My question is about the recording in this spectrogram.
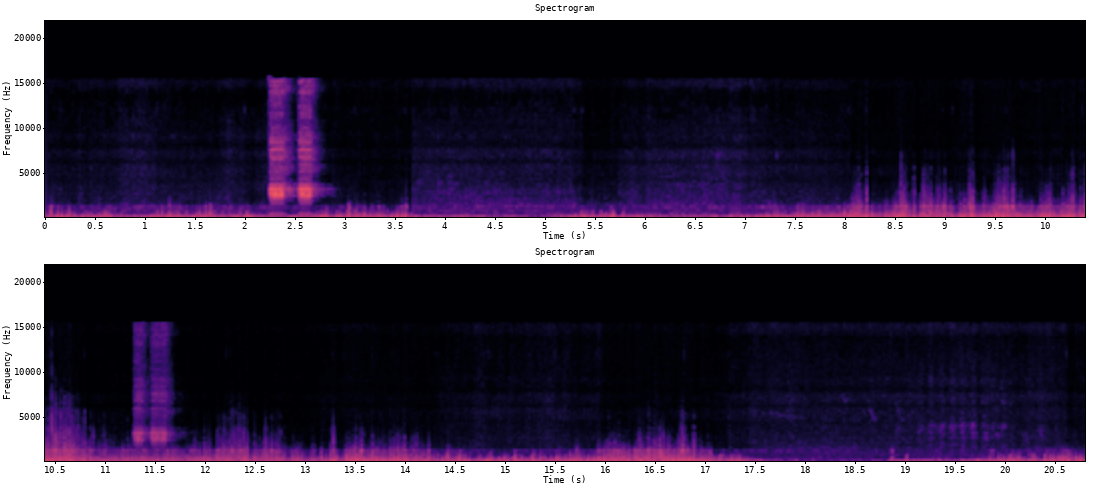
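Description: Wind rushing over the microphone with road noise from a moving motorcycle. A vehicle horn beeps briefly about two seconds in and again about eleven seconds in. The rushing drops away for a moment near the end.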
